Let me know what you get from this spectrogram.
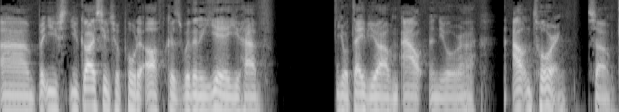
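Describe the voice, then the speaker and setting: A man with an English accent speaks at a very deep, low pitch. His intonation is fairly even, and the background is quiet. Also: moderate pace. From England. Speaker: podcast host. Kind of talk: casual interview; podcast monologue.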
